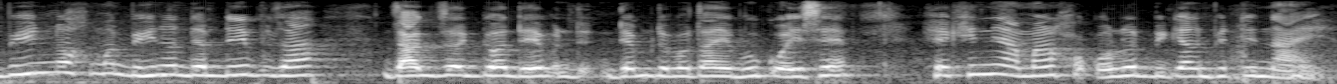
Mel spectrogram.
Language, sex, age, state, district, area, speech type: Assamese, female, 60+, Assam, Majuli, urban, spontaneous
